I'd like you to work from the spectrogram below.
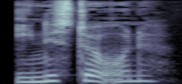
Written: INDESTOD

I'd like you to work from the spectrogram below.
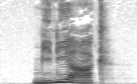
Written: miniark

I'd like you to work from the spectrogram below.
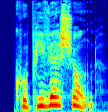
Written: kopiversion

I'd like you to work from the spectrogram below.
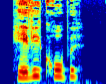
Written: heavygruppe

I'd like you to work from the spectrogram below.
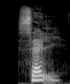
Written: salgs

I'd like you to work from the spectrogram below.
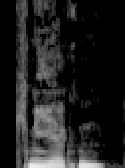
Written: knirken

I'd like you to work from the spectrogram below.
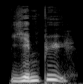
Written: hjemby

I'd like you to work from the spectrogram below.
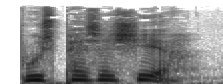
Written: buspassager

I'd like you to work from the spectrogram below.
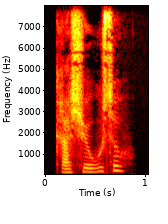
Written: grazioso

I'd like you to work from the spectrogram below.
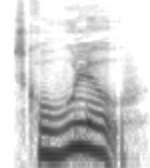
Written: skruelåg

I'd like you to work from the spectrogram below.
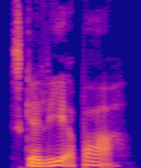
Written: skalerbar

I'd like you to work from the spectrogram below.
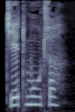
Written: jetmotor

